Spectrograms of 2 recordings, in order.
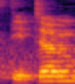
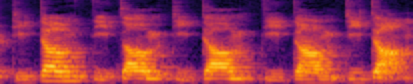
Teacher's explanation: In this case, it's called iambic pentameter, and iam is basically where it goes di-dum, so it's an unstressed syllable followed by a stressed syllable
